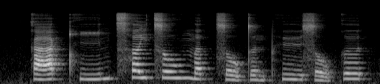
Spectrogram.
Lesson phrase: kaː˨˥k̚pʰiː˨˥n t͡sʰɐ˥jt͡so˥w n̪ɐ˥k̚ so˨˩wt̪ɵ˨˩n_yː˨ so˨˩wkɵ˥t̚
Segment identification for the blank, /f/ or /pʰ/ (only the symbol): pʰ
